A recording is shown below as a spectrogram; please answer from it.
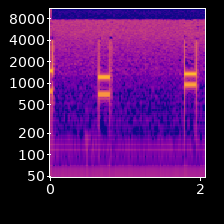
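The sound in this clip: Cell phone keypad tones dialing a saved takeout restaurant number: a few short, bright dual-pitch beeps separated by pauses, over a low steady hum.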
